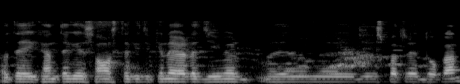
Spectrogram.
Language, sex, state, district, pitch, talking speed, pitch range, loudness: Bengali, male, West Bengal, Kolkata, 125 Hz, 145 wpm, 125-130 Hz, -29 LUFS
